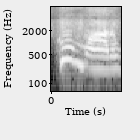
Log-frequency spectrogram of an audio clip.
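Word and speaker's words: comare: Dr. Savage, it's Gumara is actually not pronounced Guma like they say on The Sopranos. That's just very poor diction. It's Gumara, which means godmother, which over the years became a code word, slang word, for the other woman or the other men.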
